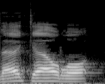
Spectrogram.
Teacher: dzaka tipis ra tebalkan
